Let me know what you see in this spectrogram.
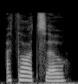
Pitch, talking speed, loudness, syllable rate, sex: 185 Hz, 230 wpm, -20 LUFS, 4.9 syllables/s, female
